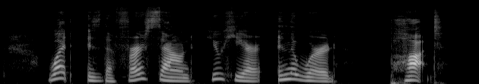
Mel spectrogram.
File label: pot initial sound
